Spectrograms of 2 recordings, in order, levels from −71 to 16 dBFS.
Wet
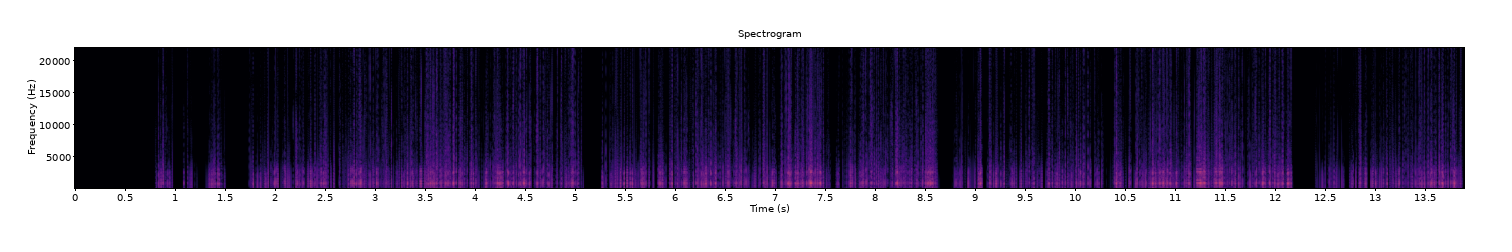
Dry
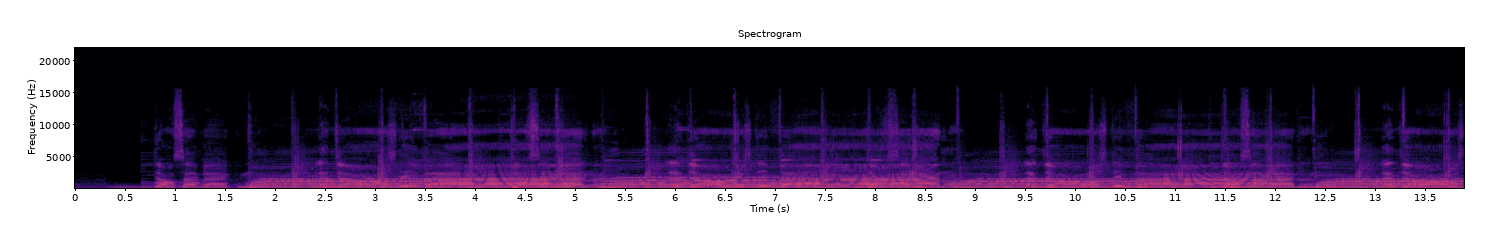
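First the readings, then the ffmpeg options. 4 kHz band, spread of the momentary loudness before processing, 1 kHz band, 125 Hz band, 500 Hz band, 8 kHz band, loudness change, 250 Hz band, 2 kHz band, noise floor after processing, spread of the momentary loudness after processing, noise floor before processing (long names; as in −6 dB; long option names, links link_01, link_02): −2.5 dB, 6 LU, −8.5 dB, −16.5 dB, −14.0 dB, −3.5 dB, −9.0 dB, −17.5 dB, −6.0 dB, below −85 dBFS, 9 LU, −43 dBFS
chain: -filter_complex "[0:a]asplit=2[link_01][link_02];[link_02]adelay=169.1,volume=-28dB,highshelf=frequency=4000:gain=-3.8[link_03];[link_01][link_03]amix=inputs=2:normalize=0,acrossover=split=560|5800[link_04][link_05][link_06];[link_05]acrusher=bits=2:mode=log:mix=0:aa=0.000001[link_07];[link_04][link_07][link_06]amix=inputs=3:normalize=0,flanger=delay=2.8:depth=5.7:regen=-72:speed=1.3:shape=sinusoidal,asplit=2[link_08][link_09];[link_09]acompressor=threshold=-43dB:ratio=20,volume=-1dB[link_10];[link_08][link_10]amix=inputs=2:normalize=0,aeval=exprs='(mod(15*val(0)+1,2)-1)/15':channel_layout=same,equalizer=frequency=840:width=2.8:gain=14.5,aeval=exprs='0.237*(cos(1*acos(clip(val(0)/0.237,-1,1)))-cos(1*PI/2))+0.00422*(cos(5*acos(clip(val(0)/0.237,-1,1)))-cos(5*PI/2))+0.00266*(cos(6*acos(clip(val(0)/0.237,-1,1)))-cos(6*PI/2))':channel_layout=same,acrusher=bits=2:mix=0:aa=0.5"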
